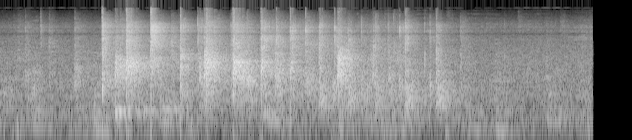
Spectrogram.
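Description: Small group of people clapping, a scatter of separate claps that starts about a second in and thins out. The sound cuts off suddenly near the end.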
